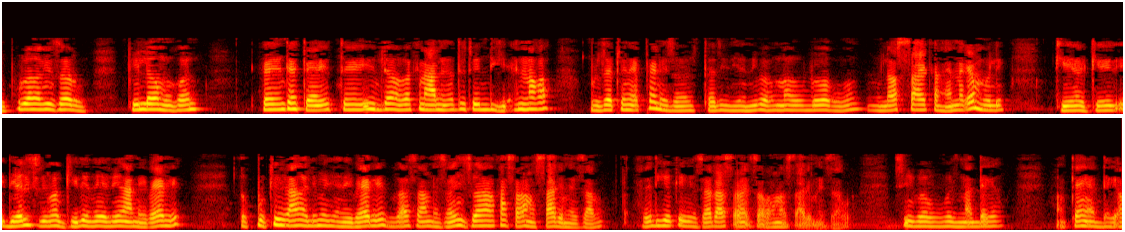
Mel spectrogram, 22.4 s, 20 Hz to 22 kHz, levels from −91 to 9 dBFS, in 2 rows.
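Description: Throughout the speech, the audio has likely passed through MP3 compression at a very low bitrate, one that fits roughly 24 kbps. Short of bits, the encoder discarded everything above 5.8 kHz and zeroed weaker frequency lines, which flicker on and off from frame to frame. The damage is plainly audible: the sound is dull and band-limited, with a watery, swirling texture, metallic chirps on s sounds, and smeared attacks.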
